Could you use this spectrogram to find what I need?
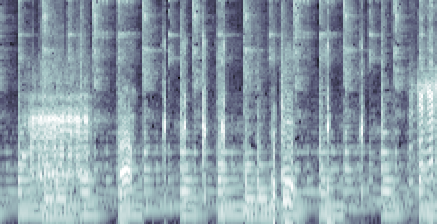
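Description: Goats bleat in a rapid series of wavering, nasal calls, many short cries overlapping and following one another with brief gaps between them.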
